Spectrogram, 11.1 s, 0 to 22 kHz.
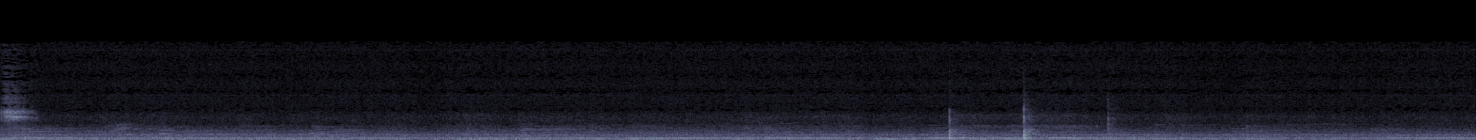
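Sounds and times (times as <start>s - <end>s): faint steady tones: 0.0s - 11.0s
room background: 0.0s - 11.0s.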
